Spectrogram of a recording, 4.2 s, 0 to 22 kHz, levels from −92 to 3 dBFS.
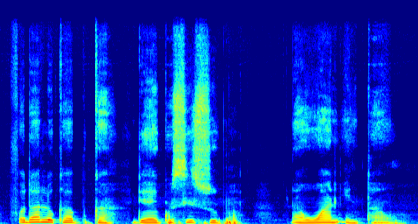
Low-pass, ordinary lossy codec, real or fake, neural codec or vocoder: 19.8 kHz; none; fake; vocoder, 44.1 kHz, 128 mel bands, Pupu-Vocoder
